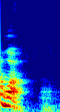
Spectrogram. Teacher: वा का उच्चारण स्थान दंत और ओष्ठ, ओठ और दांत से बोला जाता है, इसलिए वा का उच्चारण स्थान हो गया दंतोष्ठ।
